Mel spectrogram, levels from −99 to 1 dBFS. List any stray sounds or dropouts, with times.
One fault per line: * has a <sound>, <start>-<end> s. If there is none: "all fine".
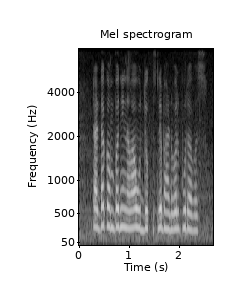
* has a dropout, 1.4-1.5 s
